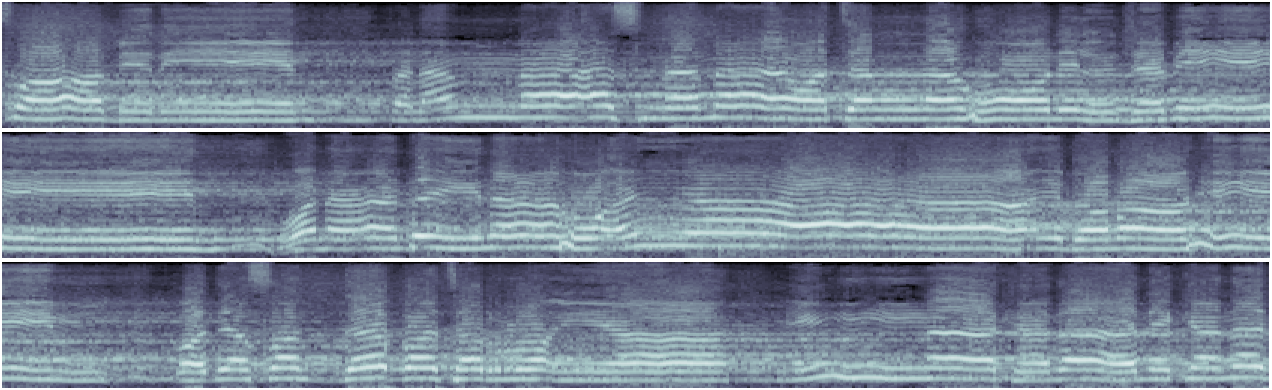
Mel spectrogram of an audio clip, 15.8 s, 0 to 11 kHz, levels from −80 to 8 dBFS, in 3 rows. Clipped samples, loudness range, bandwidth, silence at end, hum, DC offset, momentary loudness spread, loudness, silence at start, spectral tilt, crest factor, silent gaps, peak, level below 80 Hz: 0.9%; 3 LU; 11 kHz; 0 s; none; under 0.1%; 7 LU; -7 LUFS; 0 s; -3 dB/octave; 6 dB; none; 0 dBFS; -40 dBFS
